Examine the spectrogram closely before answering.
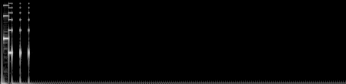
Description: sid CSG8580R5, GAMES; Card Sharks

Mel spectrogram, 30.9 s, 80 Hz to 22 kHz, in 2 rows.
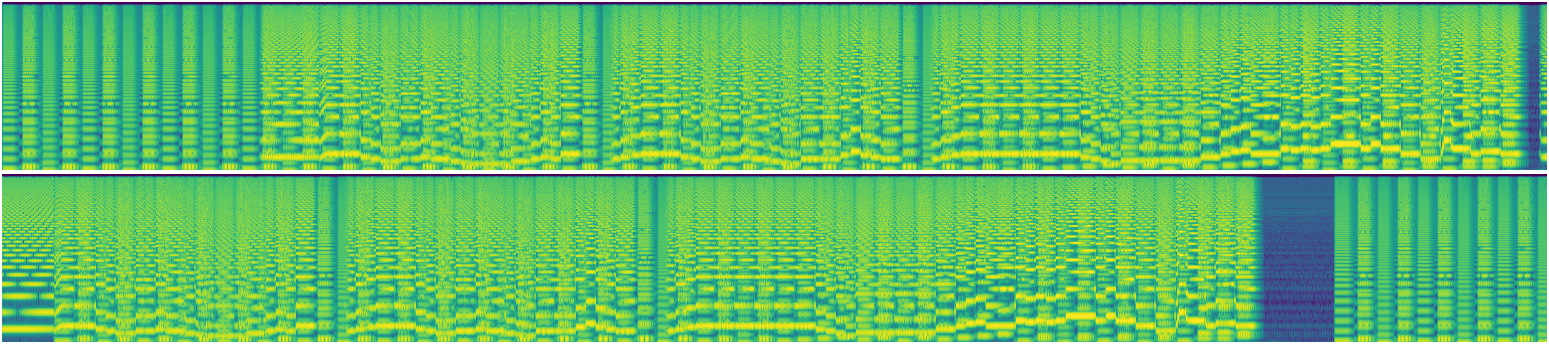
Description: MOS6581

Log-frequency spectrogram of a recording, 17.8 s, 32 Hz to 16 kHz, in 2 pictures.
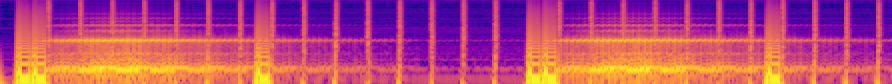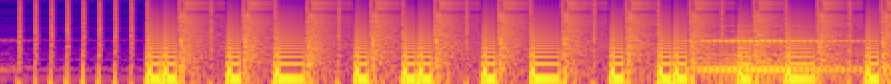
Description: sid, MOS6581R3; Twisterbeat

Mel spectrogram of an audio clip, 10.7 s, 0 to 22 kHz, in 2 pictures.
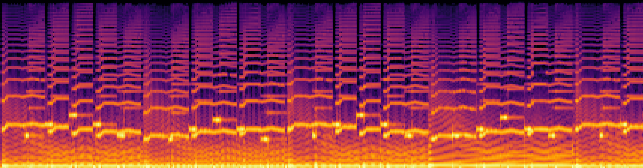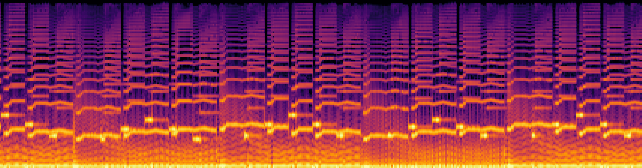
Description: Guffaw, sid MOS6581R3; hvsc

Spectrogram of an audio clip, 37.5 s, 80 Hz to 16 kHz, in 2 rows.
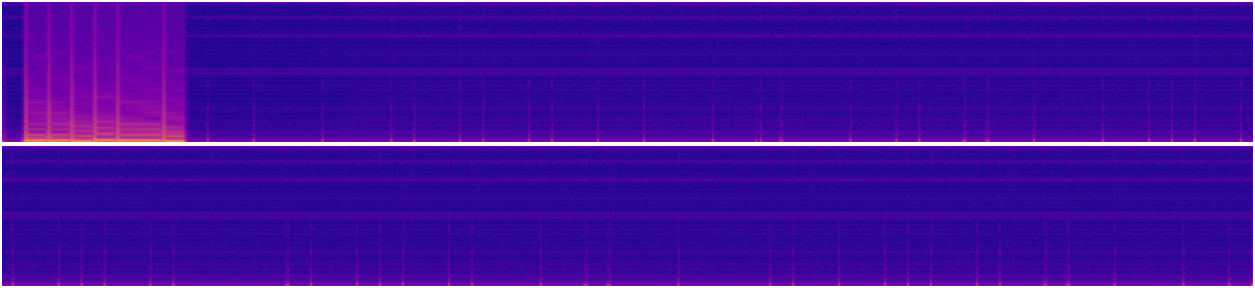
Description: sid MOS6581R4, GAMES; Break Dance

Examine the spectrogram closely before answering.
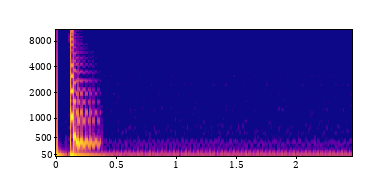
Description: Tecnetium, CSG8580R5

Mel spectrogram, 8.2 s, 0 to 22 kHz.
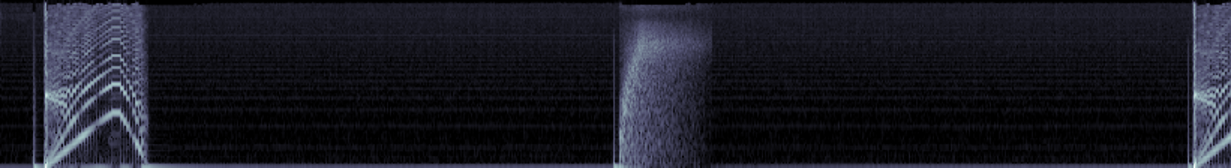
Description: Sound Fx, CSG8580; hvsc

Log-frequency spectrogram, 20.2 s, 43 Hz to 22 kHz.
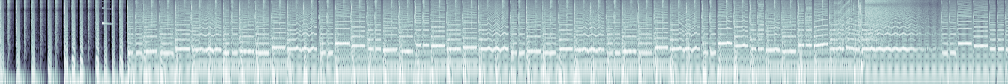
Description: Happy Birthday, sid MOS6581R4

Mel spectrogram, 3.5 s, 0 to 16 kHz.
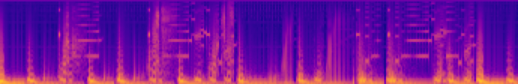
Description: Break, MOS6581R4

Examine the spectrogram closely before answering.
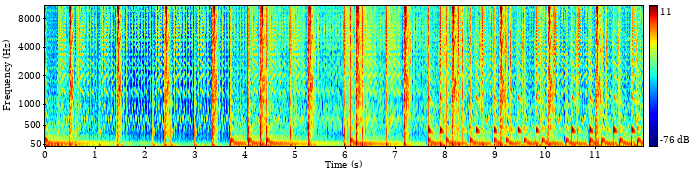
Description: House Sound sid MOS6581R2; hvsc

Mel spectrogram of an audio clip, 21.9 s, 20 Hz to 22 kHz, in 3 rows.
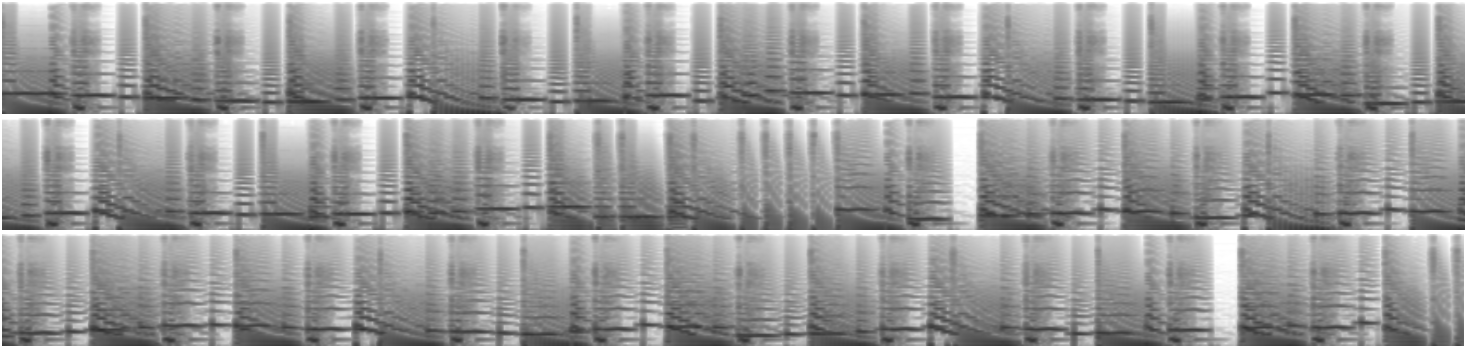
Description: Jazz sid MOS6581R3

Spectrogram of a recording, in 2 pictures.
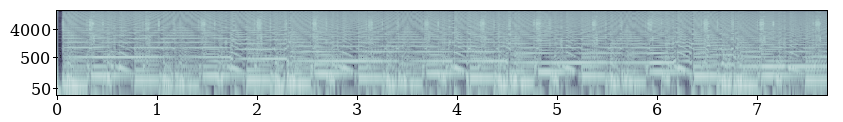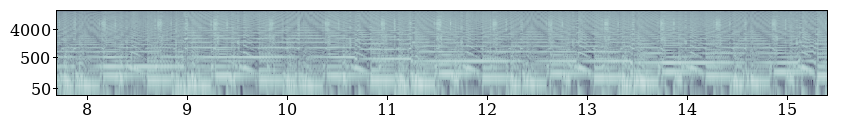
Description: Old Music, MOS6581R2

